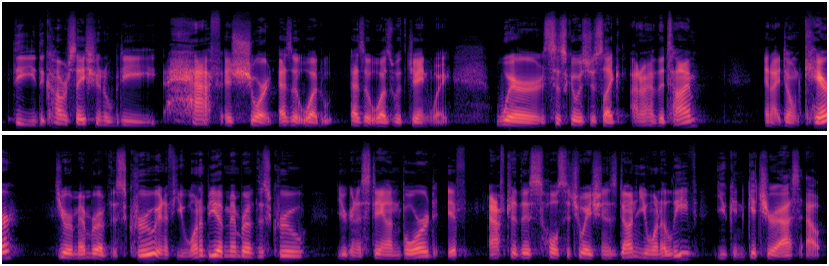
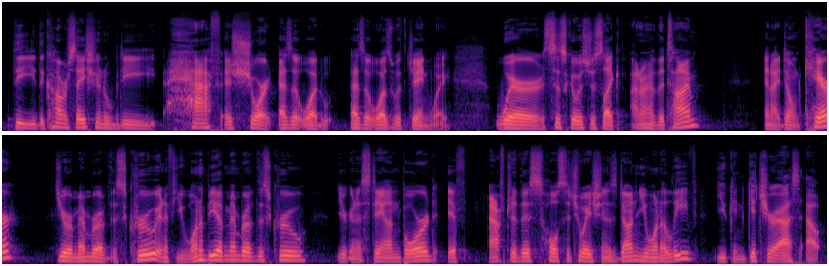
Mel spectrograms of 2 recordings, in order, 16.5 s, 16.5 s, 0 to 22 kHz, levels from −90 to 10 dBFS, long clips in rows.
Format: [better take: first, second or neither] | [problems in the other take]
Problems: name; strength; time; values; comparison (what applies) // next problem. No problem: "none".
second | thin; somewhat; fading below 300 Hz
